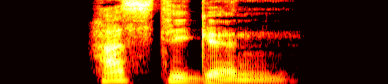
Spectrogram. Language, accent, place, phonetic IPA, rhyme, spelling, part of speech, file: German, Germany, Berlin, [ˈhastɪɡn̩], -astɪɡn̩, hastigen, adjective, De-hastigen.ogg
- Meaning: inflection of hastig: 1. strong genitive masculine/neuter singular 2. weak/mixed genitive/dative all-gender singular 3. strong/weak/mixed accusative masculine singular 4. strong dative plural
